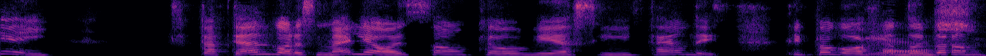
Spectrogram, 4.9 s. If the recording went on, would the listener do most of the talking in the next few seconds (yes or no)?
no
